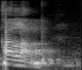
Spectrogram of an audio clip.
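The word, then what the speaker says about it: قلم: আল্লাযী খালাকাল ইনসানা মিন কলম, যে আল্লাহ তোমাদেরকে শিক্ষা দিয়েছেন কলমের সাহায্যে।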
